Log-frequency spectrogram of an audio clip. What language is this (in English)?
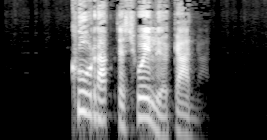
Thai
